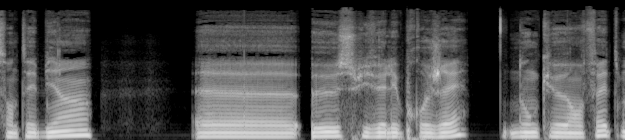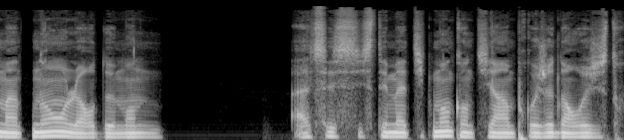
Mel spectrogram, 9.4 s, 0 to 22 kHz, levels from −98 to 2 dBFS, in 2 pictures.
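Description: No technical faults can be heard in the speech.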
